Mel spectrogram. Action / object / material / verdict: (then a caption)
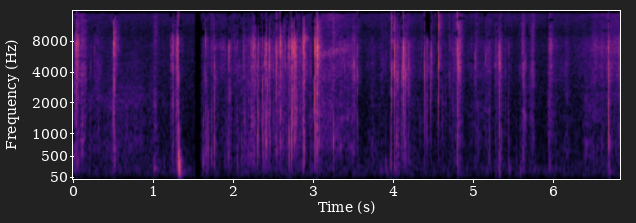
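scrape / plastic bag holding glass marbles / plastic, glass / none. Fingertips squeeze, crinkle and twist a small white translucent plastic bag full of glass marbles, tied with red string and sitting on carpet. Dry, bright plastic crinkling comes in quick irregular bursts, with sharp short clicks from the marbles shifting against each other inside.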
